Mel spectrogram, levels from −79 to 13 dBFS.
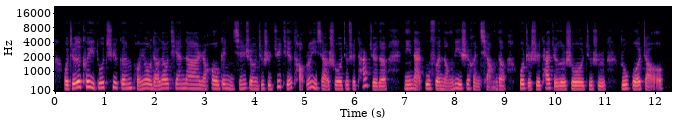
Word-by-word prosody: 我 175 - +4
觉 200 +4 +4
得 260 +1 +10
可 260 0 +5
以 240 -4 +3
多 220 +2 +2
去 235 0 -3
跟 205 0 0
朋 170 -7 -3
友 200 +1 +2
聊 170 -3 -1
聊 200 +4 +1
天 205 0 -4
呐， 190 -2 -2
然 175 -2 -3
后 180 +1 +1
跟 195 0 -2
你 165 - -8
先 190 +4 -6
生 175 -4 -1
就 180 - -4
是 175 -2 -2
具 270 +11 -3
体 185 -8 -2
地 210 - -3
讨 - - -5
论 230 +6 -1
一 210 - 0
下 180 -5 -3
说， 170 0 +2
就 180 - -4
是 175 -1 -4
他 290 - -4
觉 155 - 0
得 150 +1 +1 0.3
你 185 0 0
哪 185 -3 0
部 190 0 +1
分 175 -3 +1
能 150 +2 -6
力 200 -2 +1
是 195 +1 0
很 165 -7 -6
强 140 - -7
的。 155 -1 -3 0.2
或 195 - +5
者 150 -6 -3
是 165 +1 0
他 205 +4 +1
觉 155 -7 -1
得 160 +1 +3
说， 165 -1 +4
就 165 0 -5
是 160 -1 -3 0.3
如 180 +2 +3
果 170 -3 +5
找， 175 - -4
185 Hz, 275 characters per minute, -21 LUFS, 165-200 Hz, 0.3 s, 得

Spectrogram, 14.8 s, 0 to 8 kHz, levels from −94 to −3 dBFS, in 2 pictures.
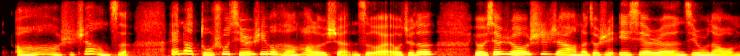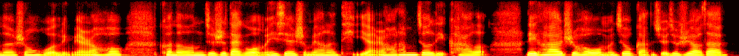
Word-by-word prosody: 哦， 260 +5 +1
是 265 +2 -10
这 295 +6 -5
样 290 -10 0
子。 195 -5 -3 0.4
哎， 335 - -2
那 400 0 +1
读 255 -7 -2
书 340 +5 +2
其 310 -4 0
实 285 +2 +2
是 335 - +2
一 330 - +2
个 315 - +4
很 245 -3 +1
好 255 -2 0
的 - - +2
选 245 -1 0
择 220 - 0
哎。 - - +1
我 - - +2
觉 245 +3 0
得 305 +3 +4 0.4
有 230 -2 +5
些 315 +8 +4
时 325 -3 +4
候 280 +1 +5
是 325 +1 -4
这 295 - +1
样 260 -4 +3
的， 220 - +2
就 250 +3 0
是 265 +1 -1
一 265 - +1
些 275 +1 +3
人 220 -5 +3
进 255 +3 0
入 245 -1 +5
到 235 -2 +1
我 195 - -2
们 - - -3
的 190 +1 -1
生 205 0 -2
活 215 - -2
里 230 - -4
面， 245 +1 -3
然 - - 0
后 220 +2 -1 0.3
可 215 - -1
能 185 0 +1
就 210 +2 -1
是 215 0 -1
带 225 0 +1
给 190 - -3
我 185 -2 +2
们 - - -3
一 - - +1
些 195 +1 -1
什 200 - -5
么 - - -2
样 90 - -1
的 95 0 -1
体 90 - -13
验， - - -1
然 - - -1
后 200 - -1
他 235 +2 +1
们 240 0 +3
就 245 -1 0
离 220 - -2
开 - - -9
了。 100 +1 -4 0.4
离 210 0 +4
开 240 +2 +2
了 230 - +4
之 225 +1 -2
后， 230 - +1
我 - - +2
们 - - -2
就 210 -1 -1
感 205 - -5
觉 - - -4
就 195 +1 -2
是 210 - -4
要 210 -1 +2
再 205 -1 0
235 Hz, 350 characters per minute, -22 LUFS, 210-270 Hz, 0.4 s, 有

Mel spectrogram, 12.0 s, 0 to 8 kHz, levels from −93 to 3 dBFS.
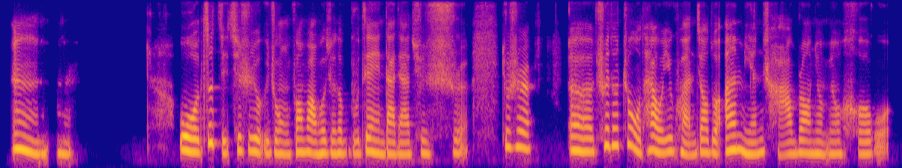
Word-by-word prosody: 嗯 200 -8 +3 0.2
嗯。 170 +1 -3 1.4
我 200 -3 +8
自 320 - +3
己 175 - -3
其 210 - -3
实 205 0 -3
有 185 -2 +2
一 - - -2
种 175 -2 -2
方 190 +3 0
法， 185 -2 +4
我 170 - 0
会 180 - +2
觉 175 0 -2
得 180 0 0
不 175 0 -7
建 195 +1 +1
议 170 -2 -2
大 170 -1 +1
家 165 0 -2
去 175 +2 -6
试， 180 +1 -6 0.4
就 270 - -3
是， 250 -2 +1 0.5
呃 200 -2 +3
，Trader 285 +7 +1
Joe's， 280 -7 0
它 220 +5 0
有 200 -4 +5
一 190 +2 -1
款 175 -5 -2
叫 185 +1 0
做 180 -1 -1
安 220 +3 +4
眠 175 -4 0
茶， 155 -4 -5
我 - - -3
不 170 - -5
知 185 - -1
道 180 -1 +1
你 175 - -2
有 170 - -2
没 170 +1 -7
有 170 0 -3
喝 170 0 -4
过？ - - -9
185 Hz, 275 characters per minute, -19 LUFS, 170-205 Hz, 1.4 s, 我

